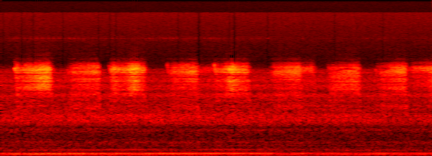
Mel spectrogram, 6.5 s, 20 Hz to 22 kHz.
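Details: Owl at 8 PM on 18 March 2016, gopher brought in: short, clipped hissing screeches in a steady run of about seven, each half a second, over a heavy droning hum.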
